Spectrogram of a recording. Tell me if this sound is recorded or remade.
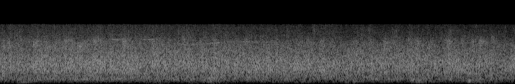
recorded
